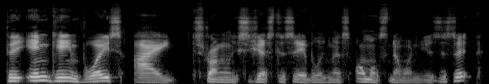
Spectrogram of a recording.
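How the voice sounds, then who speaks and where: A man's voice: mid-range voice, unhurried, pushed and bright. A man hosting a gaming video, giving instructional tutorial commentary and stressing his key advice.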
